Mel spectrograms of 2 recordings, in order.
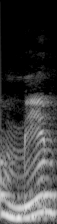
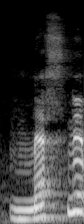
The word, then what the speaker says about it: mesne: ये मीन profit है, इसको कई लोग मैसने प्रॉफिट बोल देते हैं क्योंकि स्पेलिंग ऐसी है MESNE, इसको हम मीन प्रॉफिट बोलते हैं।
